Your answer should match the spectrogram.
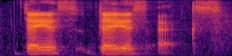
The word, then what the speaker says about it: Deus Ex: How do you pronounce that, actually? Deus Ex.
